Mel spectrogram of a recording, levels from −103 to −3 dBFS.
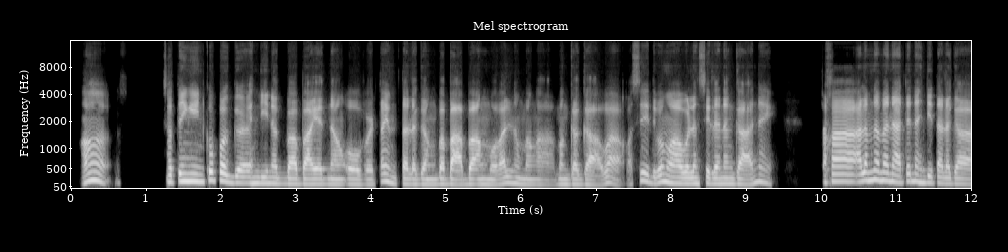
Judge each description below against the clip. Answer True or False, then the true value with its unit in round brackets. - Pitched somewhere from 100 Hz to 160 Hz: True (140 Hz)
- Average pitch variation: False (6.0 semitones)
